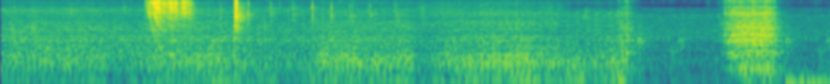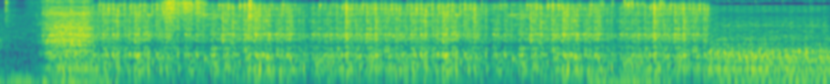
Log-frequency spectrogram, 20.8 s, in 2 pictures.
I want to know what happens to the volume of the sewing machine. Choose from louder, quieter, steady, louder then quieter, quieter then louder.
louder.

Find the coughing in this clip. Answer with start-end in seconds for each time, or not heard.
not heard.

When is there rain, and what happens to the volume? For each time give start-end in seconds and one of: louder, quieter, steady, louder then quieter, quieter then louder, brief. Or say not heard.
0.0-11.1 quieter.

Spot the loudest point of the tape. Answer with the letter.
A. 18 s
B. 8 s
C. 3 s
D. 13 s
C.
